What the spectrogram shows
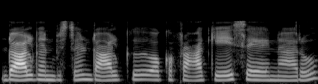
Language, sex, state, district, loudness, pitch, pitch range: Telugu, female, Andhra Pradesh, Sri Satya Sai, -22 LUFS, 205 Hz, 195-215 Hz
